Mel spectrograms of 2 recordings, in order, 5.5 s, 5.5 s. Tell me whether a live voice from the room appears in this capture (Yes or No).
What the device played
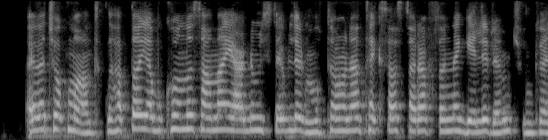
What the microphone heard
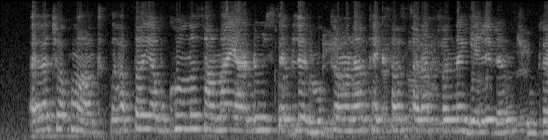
Yes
